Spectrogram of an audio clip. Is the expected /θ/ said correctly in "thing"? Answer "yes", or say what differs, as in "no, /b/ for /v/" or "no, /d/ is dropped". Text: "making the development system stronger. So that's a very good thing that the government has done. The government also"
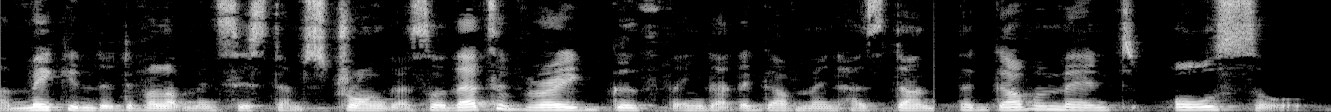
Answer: yes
